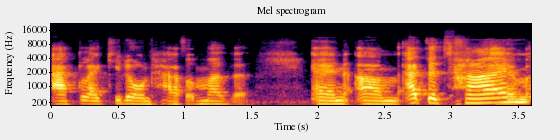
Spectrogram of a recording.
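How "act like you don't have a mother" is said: put-on very stern, soft Trinidadian accent. Telling of announcing her pregnancy, she quotes her mother, imitating mom's stern Trinidadian voice. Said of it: "in her very stern Trinidadian voice".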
